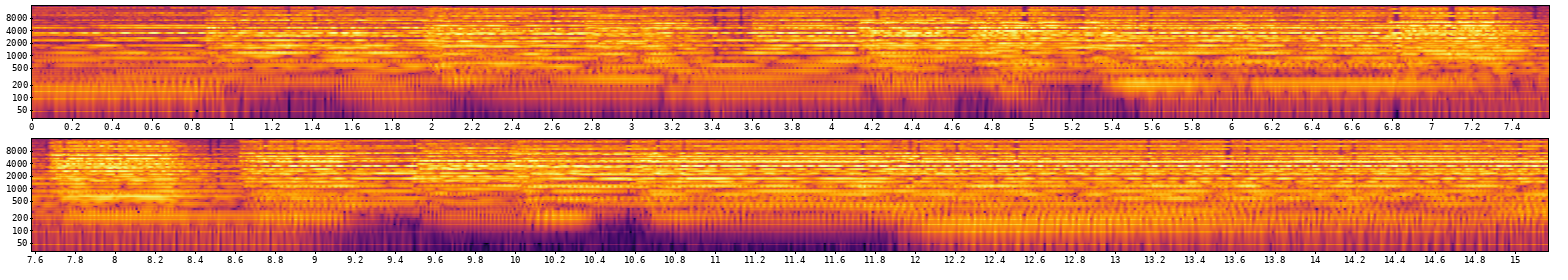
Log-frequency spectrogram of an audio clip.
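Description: Church organ playing the postlude after the benediction: full, sustained chords changing every second or so over low pedal notes. The bass drops out for about two seconds near the ten-second mark, then comes back.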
